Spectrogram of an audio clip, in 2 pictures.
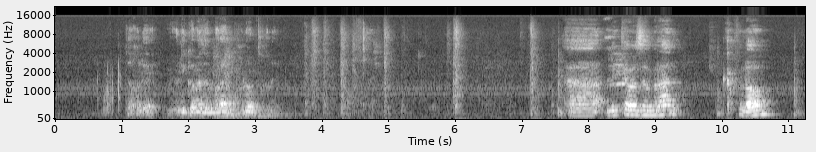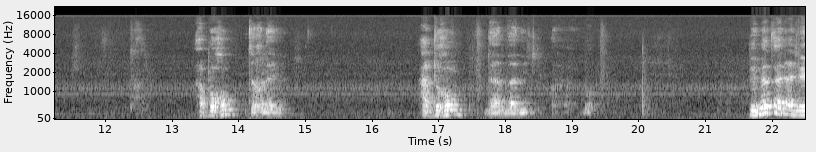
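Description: An elderly man speaks calmly and slowly, close by, with pauses.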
